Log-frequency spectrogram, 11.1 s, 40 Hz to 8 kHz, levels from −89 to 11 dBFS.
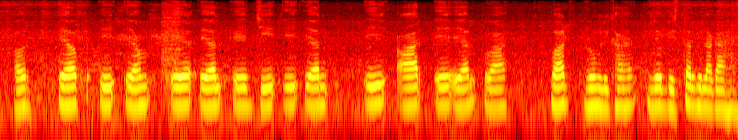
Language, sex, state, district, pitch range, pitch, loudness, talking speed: Hindi, male, Chhattisgarh, Balrampur, 140-150 Hz, 145 Hz, -16 LUFS, 120 wpm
